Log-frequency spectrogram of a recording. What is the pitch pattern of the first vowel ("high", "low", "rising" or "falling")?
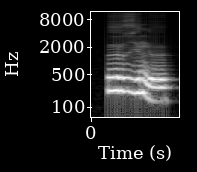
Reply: high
